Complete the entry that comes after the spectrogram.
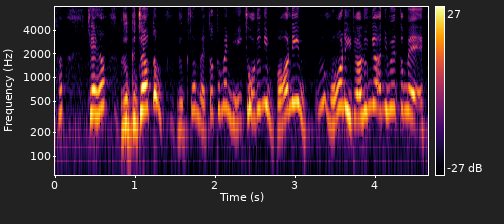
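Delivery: high, loud threatening yell at Bani; furious threat. Acted. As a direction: shriek the threat, chasing her out. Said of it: "तो रायमा वहाँ से बोलती है". (गुस्से में ऊँची आवाज़ में धमकी)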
